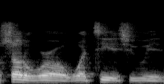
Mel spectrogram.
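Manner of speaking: ordinary talk, nothing marked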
